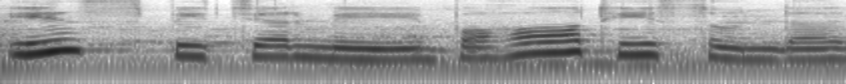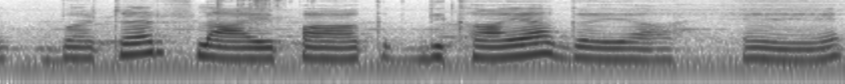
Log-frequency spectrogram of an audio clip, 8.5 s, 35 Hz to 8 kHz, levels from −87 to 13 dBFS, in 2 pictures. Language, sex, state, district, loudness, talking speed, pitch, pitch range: Hindi, female, Chandigarh, Chandigarh, -16 LUFS, 80 wpm, 190 Hz, 175-220 Hz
